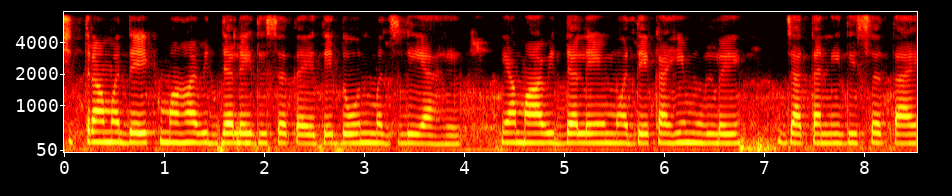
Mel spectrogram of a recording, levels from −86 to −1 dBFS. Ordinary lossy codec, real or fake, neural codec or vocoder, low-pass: none; fake; codec, 16 kHz, 8 kbps, FunCodec, trained on LibriTTS, 25 frames a second; 7.2 kHz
